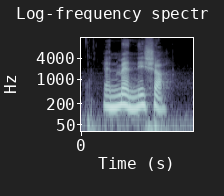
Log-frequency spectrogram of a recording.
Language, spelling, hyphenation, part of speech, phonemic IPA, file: Swedish, människa, män‧ni‧ska, noun, /mɛnːɪɧa/, Sv-människa.ogg
- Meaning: 1. a human, a human being 2. a human, a human being: a person, (in the plural, in tone) people 3. a human, a human being: mankind 4. man, mankind, humankind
